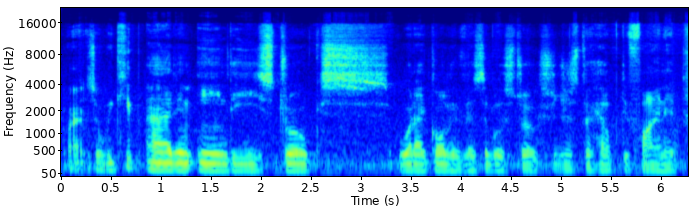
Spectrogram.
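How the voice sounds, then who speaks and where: A young man from Ghana hosts a live drawing tutorial, sketching at a desk indoors and chatting casually with viewers. His voice is fairly low, monotone and unhurried, with background noise behind it.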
